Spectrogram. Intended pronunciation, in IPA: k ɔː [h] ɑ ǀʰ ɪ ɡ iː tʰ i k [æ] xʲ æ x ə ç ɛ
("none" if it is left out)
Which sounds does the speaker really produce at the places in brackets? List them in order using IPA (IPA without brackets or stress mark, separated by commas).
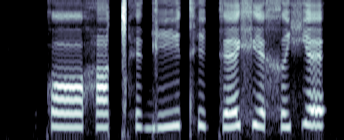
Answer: h, ɛ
